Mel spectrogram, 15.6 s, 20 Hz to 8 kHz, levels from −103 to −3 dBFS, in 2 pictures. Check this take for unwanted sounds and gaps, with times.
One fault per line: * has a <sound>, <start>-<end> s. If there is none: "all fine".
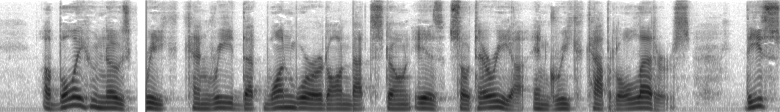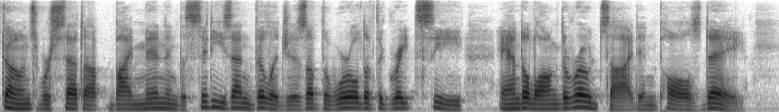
* has a dropout, 1.4-1.5 s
